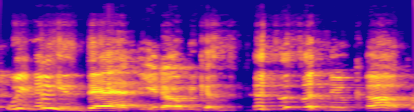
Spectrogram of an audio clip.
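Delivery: laughing through the words, slowing down; real laughter breaking up the telling. Real, not acted. Telling family about the crushed cup, laughing through it.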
